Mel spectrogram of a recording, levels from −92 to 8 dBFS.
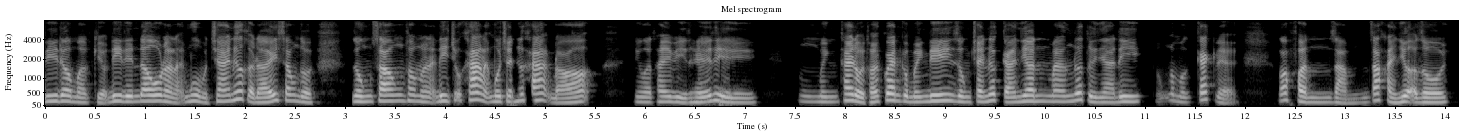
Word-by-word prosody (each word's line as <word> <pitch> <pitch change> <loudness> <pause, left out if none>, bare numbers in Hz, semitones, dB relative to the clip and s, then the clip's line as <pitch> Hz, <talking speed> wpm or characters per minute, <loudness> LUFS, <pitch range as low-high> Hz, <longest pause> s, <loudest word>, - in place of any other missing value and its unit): đi 200 +1 0
đâu 200 -1 +2
mà, 170 -3 -4
kiểu, 150 -3 -5
đi 200 +3 +1
đến 185 0 +1
đâu 200 +1 +5
nà 185 - +2
lại 155 - -5
mua 200 +2 -1
một 155 - -7
chai 200 0 0
nước 275 +3 +1
ở - - +2
đấy, 165 +7 +2
xong 215 -3 -3
rồi 165 -3 0 0.4
dùng 190 0 0
xong 205 +1 +3
xong 205 -2 -2
rồi 180 - -2
lại 175 - -5
đi 200 +1 +2
chỗ - - -6
khác 240 -5 +4
mua 190 - +1
chai 190 0 -2
nước 215 +3 -5
khác 230 0 +2
đó. 155 +5 0 0.4
Nhưng 175 - -8
mà 170 - -4
thay 180 0 -1
vì 170 -3 -2
thế 170 +4 +1
thì, 155 -7 -1 0.4
ừm, 185 -2 -13
mình 175 0 -6
thay 225 +1 +5
đổi 175 -4 +4
thói 170 +3 0
quen 225 +2 +4
của 195 - +2
mình 175 +1 -2
đi, 210 +2 +3
dùng 180 -2 -2
chai 185 +1 +1
nước 220 +3 0
cá 170 -1 +1
nhân 195 +1 +1
mang 190 0 -2
nước 240 +1 +1
từ 185 - +1
nhà 165 -1 -3
đi 185 +2 0
cũng - - -22
nà 220 - -9
một 170 -3 -9
cách 250 +1 +1
để - - -7 0.4
góp 230 +2 -1
phần 160 -3 +1
giảm 145 -1 -6
rác 230 +1 +3
thải 165 -3 0
nhựa 185 0 +3
rồi. 160 0 +2
185 Hz, 285 wpm, -24 LUFS, 170-205 Hz, 0.4 s, đâu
